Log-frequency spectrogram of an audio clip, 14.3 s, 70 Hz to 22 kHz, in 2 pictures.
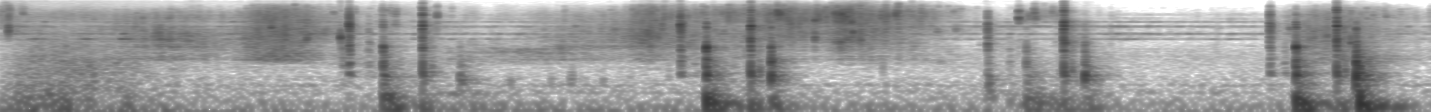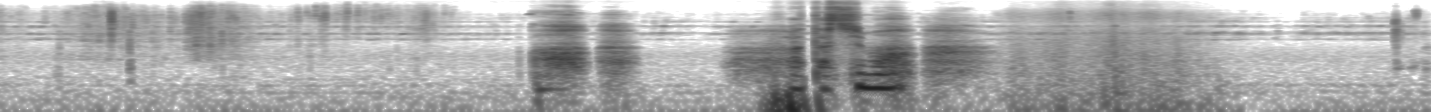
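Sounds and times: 
carbonated shampoo foam being lathered: 0.0s - 5.5s, 6.4s - 9.4s
speech: 11.4s - 12.0s.

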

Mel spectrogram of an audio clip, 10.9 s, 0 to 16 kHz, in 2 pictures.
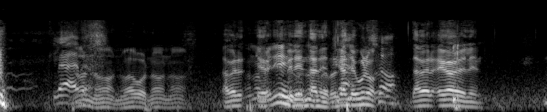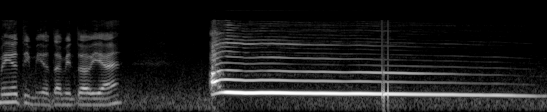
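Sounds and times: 
speech: 0.6s - 6.8s, 7.6s - 7.9s
person imitating a howl: 7.6s - 10.9s.

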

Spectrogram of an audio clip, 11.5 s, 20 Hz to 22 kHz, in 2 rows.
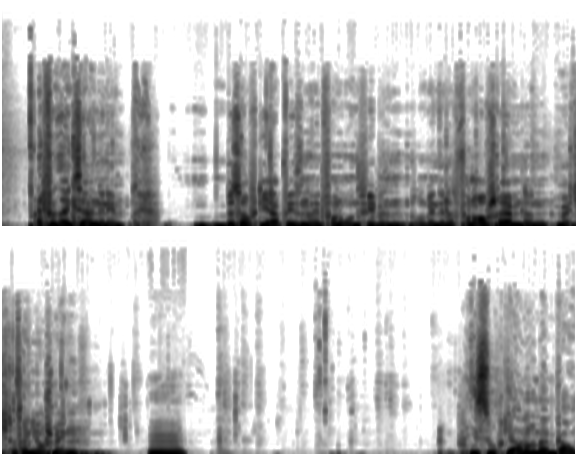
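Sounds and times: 
speech: 0.5s - 7.6s, 10.4s - 11.4s
crunchy potato chips being chewed: 3.6s - 11.4s.

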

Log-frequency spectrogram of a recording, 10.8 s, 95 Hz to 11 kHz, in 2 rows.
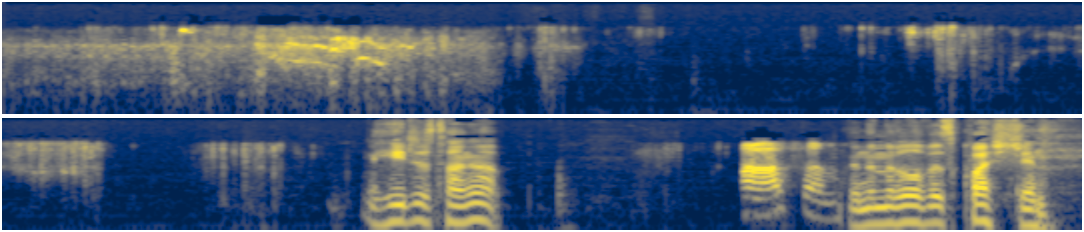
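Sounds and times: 
person crunching chips: 0.4s - 3.4s, 4.1s - 7.0s, 8.6s - 8.8s
speech: 7.2s - 8.0s, 9.1s - 10.7s.

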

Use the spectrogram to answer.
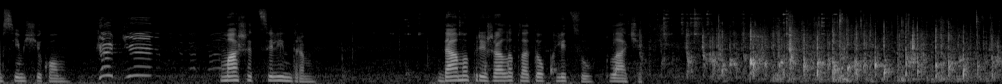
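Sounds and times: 
speech: 0.0s - 1.6s, 2.2s - 3.2s, 4.4s - 6.8s
horse hooves clip-clopping as a horse-drawn carriage departs: 3.4s - 10.0s
horse-drawn carriage rolling: 6.6s - 10.0s.

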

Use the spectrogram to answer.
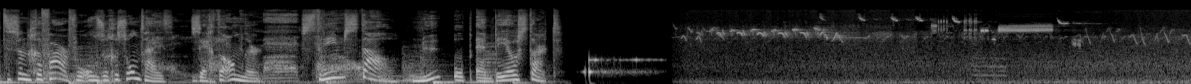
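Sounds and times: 
speech: 0.0s - 5.7s
birds chirping and whistling: 6.7s - 11.9s.

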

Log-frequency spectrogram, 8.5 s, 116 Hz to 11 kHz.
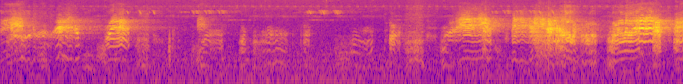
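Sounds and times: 
agitated mongoose squealing and yowling at night beside a pond: 0.0s - 8.5s.

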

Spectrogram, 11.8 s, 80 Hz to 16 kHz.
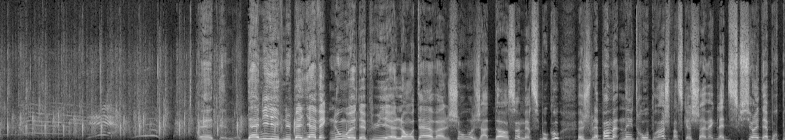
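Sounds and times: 
audience whooping: 0.0s - 3.7s
audience applauding a guest on a live evening show: 0.0s - 5.6s
speech: 3.0s - 11.7s.

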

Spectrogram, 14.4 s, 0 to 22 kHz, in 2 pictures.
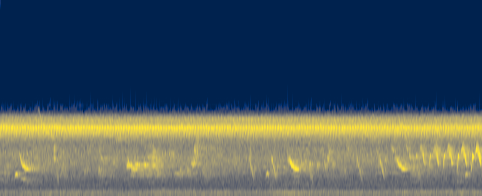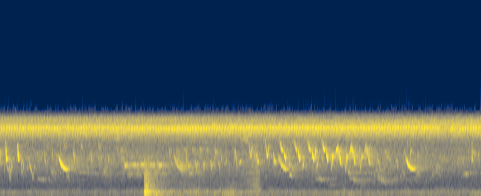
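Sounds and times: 
cicada drone on a humid morning in Chiapas: 0.0s - 14.4s.

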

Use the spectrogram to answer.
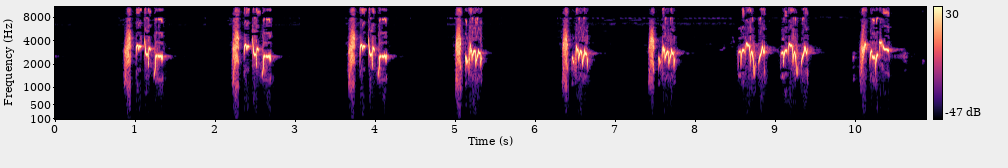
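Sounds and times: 
sooty-headed bulbul song: 0.8s - 1.6s, 2.2s - 3.0s, 3.7s - 5.6s, 6.3s - 10.8s.

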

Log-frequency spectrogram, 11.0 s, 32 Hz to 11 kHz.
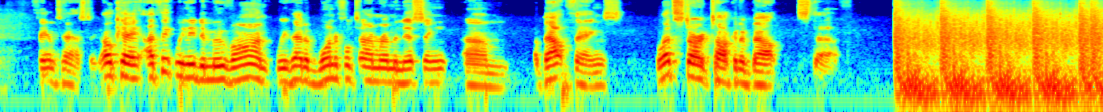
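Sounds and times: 
speech: 0.4s - 8.4s
gunshots fired in a rapid burst: 9.0s - 11.0s.

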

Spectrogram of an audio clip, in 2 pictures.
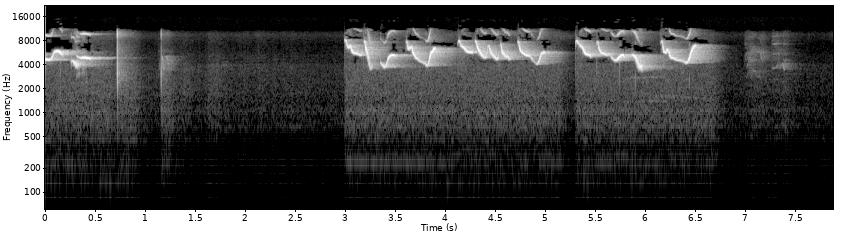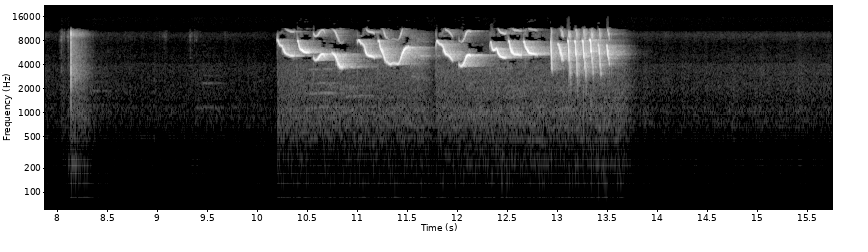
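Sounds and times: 
blue-winged leafbird song: 0.0s - 0.7s, 3.0s - 7.5s, 10.2s - 13.8s.

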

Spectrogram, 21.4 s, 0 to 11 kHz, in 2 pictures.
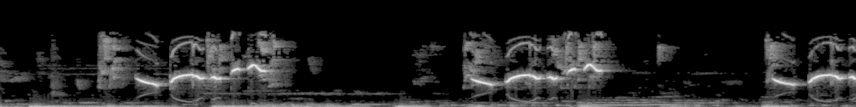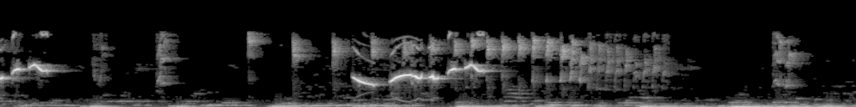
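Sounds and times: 
Oriental magpie-robin singing bright whistled phrases: 1.2s - 3.6s, 5.8s - 7.7s, 9.6s - 11.6s, 14.9s - 19.1s.

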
